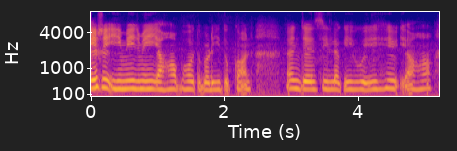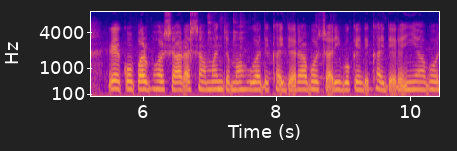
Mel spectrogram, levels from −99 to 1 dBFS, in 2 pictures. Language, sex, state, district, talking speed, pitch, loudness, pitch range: Hindi, female, Maharashtra, Nagpur, 190 wpm, 230 Hz, -25 LUFS, 220-235 Hz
